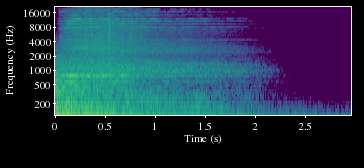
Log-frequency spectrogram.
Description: scatter hit new; netent

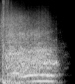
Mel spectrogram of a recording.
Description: Grunt Hit Light; netent

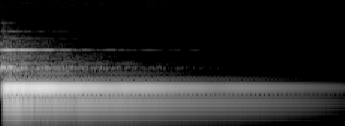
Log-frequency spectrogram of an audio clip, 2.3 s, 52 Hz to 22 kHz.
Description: melody E3; netent

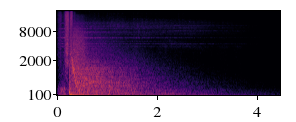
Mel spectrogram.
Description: small win; netent

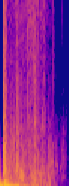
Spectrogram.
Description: symbol Landed

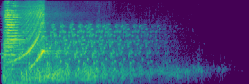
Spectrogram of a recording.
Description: symbol remove throw; netent

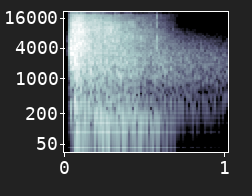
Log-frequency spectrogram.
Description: counter burst

